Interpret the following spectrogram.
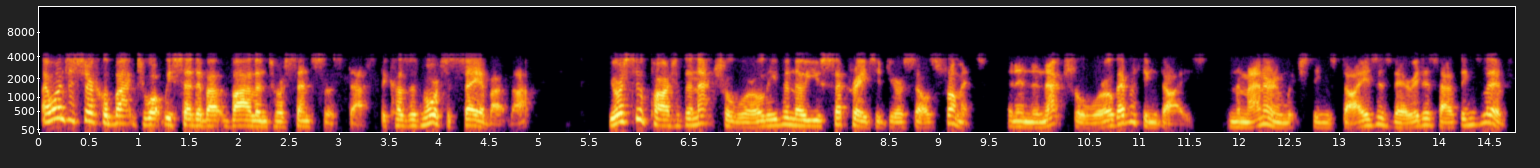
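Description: A man playing a wise otherworldly keeper of souls in a radio drama, speaking in a measured, philosophical, instructive way. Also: medium pitch, sing-song, breathy edge, phone-quality sound. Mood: calm, instructive. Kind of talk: radio drama dialogue in interview form.

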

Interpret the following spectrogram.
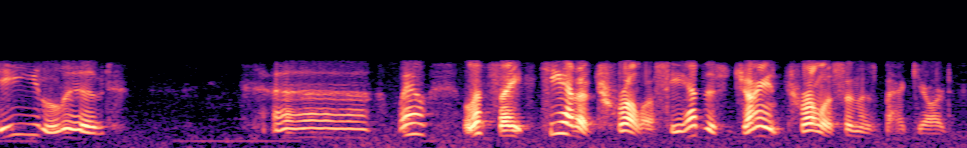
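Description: A man's voice: sits high, very animated, slow, gravelly. A man co-hosting a comedy radio show who laughs often and tells stories with relish. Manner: laughs often, eager storyteller. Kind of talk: casual comedic radio banter. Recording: tinny phone-like line.

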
